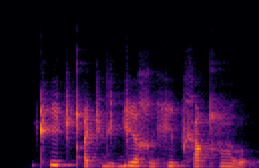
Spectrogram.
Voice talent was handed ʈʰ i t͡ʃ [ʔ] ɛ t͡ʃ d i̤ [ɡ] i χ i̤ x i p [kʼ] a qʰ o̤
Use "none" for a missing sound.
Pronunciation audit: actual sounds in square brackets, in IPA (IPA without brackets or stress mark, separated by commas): qʼ, ɡ, x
